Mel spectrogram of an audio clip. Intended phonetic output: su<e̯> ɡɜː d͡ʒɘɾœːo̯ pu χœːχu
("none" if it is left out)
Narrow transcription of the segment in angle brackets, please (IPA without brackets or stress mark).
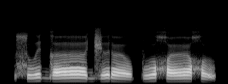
e̯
